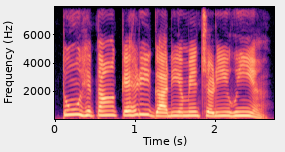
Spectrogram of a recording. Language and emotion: Sindhi, neutral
